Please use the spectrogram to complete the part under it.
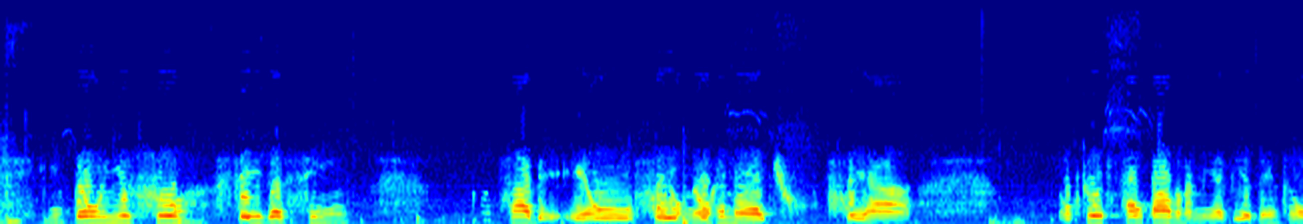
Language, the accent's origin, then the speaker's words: Portuguese; Itapetininga, São Paulo, Brazil; Sou daqui de Itapetininga.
